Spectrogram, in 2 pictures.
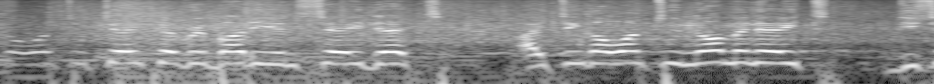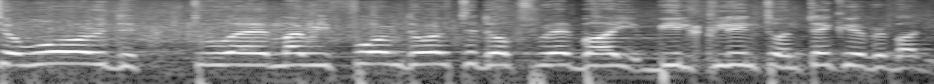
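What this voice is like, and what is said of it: Fake accent. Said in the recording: “speaking in what was allegedly a fake accent”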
